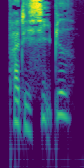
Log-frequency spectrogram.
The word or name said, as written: participium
